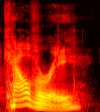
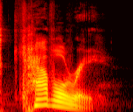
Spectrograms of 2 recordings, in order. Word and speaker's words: cavalry: It's not Calvary. It's Cavalry.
